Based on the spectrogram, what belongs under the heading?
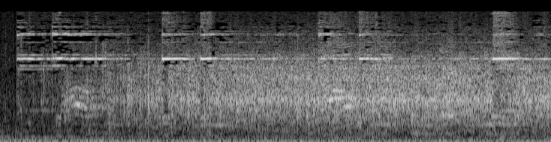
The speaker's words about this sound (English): So be sure to listen. Next week, same time, same station, for the sound of the crier's bell.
